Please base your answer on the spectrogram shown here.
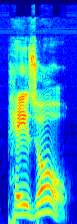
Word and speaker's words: Peugeot: Peugeot, or however you say it, is actually Peugeot.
